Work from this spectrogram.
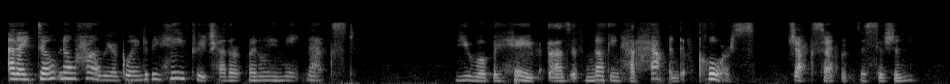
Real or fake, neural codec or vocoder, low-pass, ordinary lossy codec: fake; codec, 44.1 kHz, 2.6 kbps, DAC; 7.2 kHz; Opus, 32 kbps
